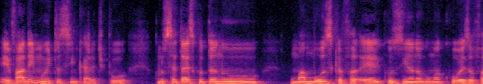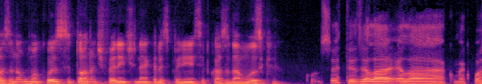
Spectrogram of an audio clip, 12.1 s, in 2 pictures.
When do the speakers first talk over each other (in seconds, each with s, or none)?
none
